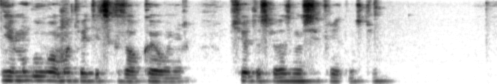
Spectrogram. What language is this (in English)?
Russian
